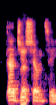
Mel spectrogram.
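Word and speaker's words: Adyashanti: know if this is the right way to pronounce it Adia Shanti is that right Adia Shanti yeah yeah an American spiritual teacher can you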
